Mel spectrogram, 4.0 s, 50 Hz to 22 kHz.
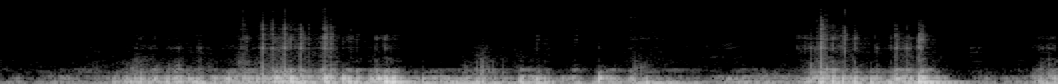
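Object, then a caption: Foam microphone windscreen. Fingertips and nails from both hands scratch and tap across a soft, porous black foam microphone windscreen. The result is a dense, muffled, low rustling and crunching, with louder swells around 1.5 and 3.5 seconds and almost no high-end content.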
